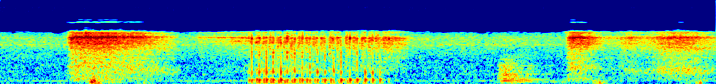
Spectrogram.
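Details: Snoring dog with an underbite, eyes rolling back: short snorting breaths, then a rattling, pulsed snore of about a second, followed by brief snorts and sniffs in a quiet room.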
